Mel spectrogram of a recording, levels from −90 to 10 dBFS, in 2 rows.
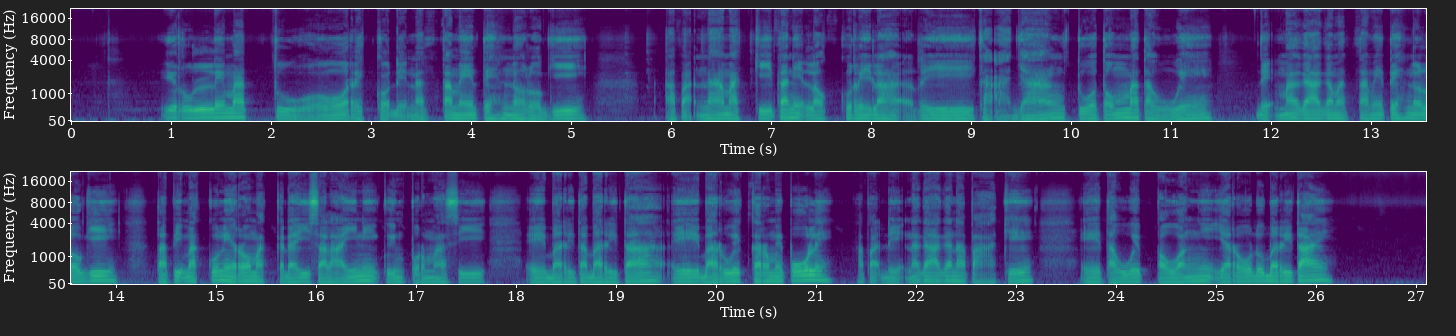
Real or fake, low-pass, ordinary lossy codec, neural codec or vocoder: fake; none; none; vocoder, 48 kHz, 128 mel bands, Vocos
